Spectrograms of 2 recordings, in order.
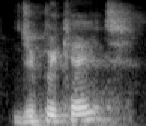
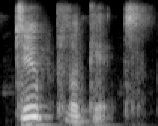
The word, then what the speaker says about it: duplicate: It looks like an A, but it's pronounced as an I.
